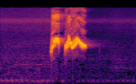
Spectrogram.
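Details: Red-whiskered bulbul morning song, mature wild-style voice, as a lure for training caged birds: one short phrase of a bright chirp and a wavering warbled note, over a faint low throbbing hum.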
